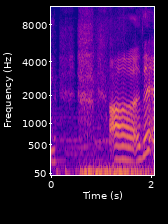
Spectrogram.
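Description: A short, sharp intake of breath close to the microphone about half a second in, then a child's voice resuming speech, over steady background music.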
